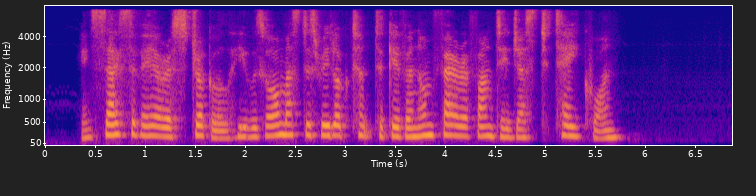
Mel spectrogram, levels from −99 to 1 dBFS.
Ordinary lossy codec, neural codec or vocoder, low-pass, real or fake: MP3, 64 kbps; codec, 16 kHz in and 24 kHz out, 0.6 kbps, FocalCodec, streaming, 4096 codes; 7.2 kHz; fake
